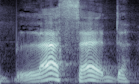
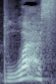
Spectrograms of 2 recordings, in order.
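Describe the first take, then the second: First: The word is said with two syllables, ending in a separate 'ed' sound. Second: The word is said with one syllable, ending in a plain 't' sound. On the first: "changed it into blessed" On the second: "we took the word blessed"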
